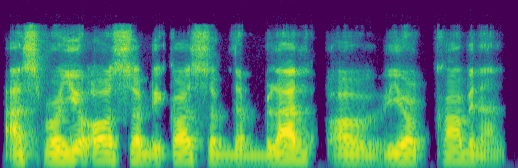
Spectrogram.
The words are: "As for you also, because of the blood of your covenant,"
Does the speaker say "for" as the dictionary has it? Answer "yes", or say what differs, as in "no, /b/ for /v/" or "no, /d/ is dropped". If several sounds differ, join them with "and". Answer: yes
